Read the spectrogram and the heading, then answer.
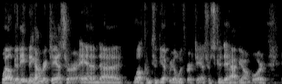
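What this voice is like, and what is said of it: Hoarse, slightly rough voice. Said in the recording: “If it sounds like I'm a little hoarse, it's because I am. I've been yelling and screaming, had a little bit of a cold. So my voice is a little bit weird”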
